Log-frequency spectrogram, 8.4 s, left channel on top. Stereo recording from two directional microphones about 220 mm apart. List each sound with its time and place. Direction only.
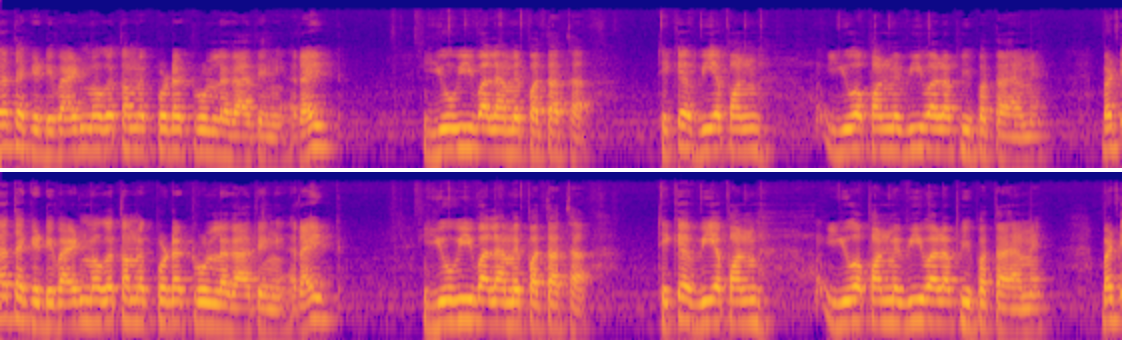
0.0 s speech: 45° right (ahead or behind)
